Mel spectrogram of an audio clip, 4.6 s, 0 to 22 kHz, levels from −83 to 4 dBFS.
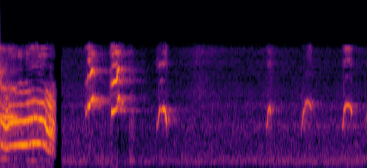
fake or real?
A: fake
